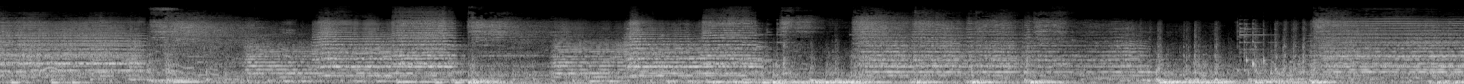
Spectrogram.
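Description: High school marching band playing its field show: full brass chords held and changing every second or so over steady drum and percussion hits.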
